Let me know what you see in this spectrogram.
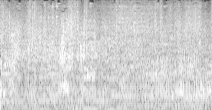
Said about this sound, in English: A pack of sneering, snarling wolves emerge from behind the trees and encircle them.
